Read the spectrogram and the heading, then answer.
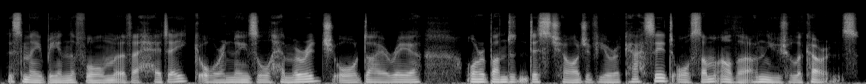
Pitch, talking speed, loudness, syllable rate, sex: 105 Hz, 180 wpm, -21 LUFS, 5.6 syllables/s, male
